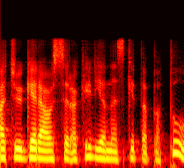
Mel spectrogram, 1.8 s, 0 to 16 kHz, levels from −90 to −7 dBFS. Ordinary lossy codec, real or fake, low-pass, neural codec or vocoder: AAC, 96 kbps; fake; 7.2 kHz; codec, 16 kHz, 0.3 kbps, FocalCodec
